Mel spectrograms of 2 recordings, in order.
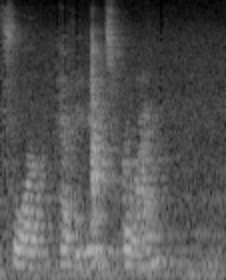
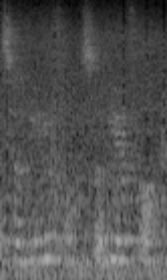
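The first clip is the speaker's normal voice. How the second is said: soft awe; 2 semitones higher, 9 dB quieter than usual. Real, not acted. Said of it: "repeated dreamy phrase".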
